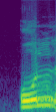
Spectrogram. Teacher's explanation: qul ini qaf dibaca tebal, lamnya tipis ya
